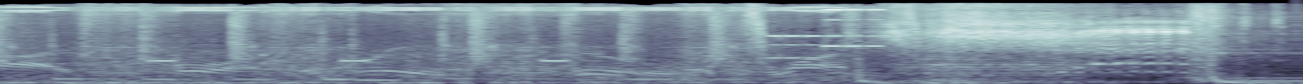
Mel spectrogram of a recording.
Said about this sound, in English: That goat did not like that launch at all. Yeah, we might have to jack the goat up a little bit, you know, just kind of make him a little bit know, more multiple animated.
